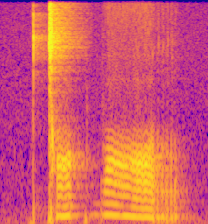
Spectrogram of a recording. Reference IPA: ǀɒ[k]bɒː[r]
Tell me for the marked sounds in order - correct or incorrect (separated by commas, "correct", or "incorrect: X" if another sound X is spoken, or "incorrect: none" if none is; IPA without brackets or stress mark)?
correct, correct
